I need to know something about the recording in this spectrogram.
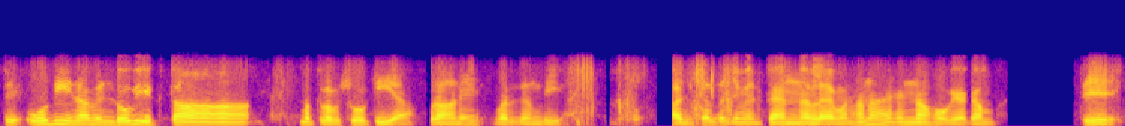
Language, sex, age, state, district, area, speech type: Punjabi, male, 30-45, Punjab, Fazilka, rural, conversation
